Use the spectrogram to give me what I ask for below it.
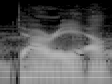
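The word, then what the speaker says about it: Dare'el: got uh let's see marie you've got uh darielle i believe yep and dario by the way is spelled d-a-r-e-apostrophe-e-l but it is pronounced uh dariel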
